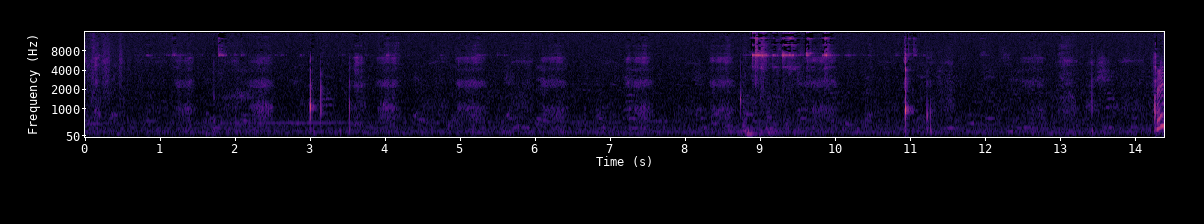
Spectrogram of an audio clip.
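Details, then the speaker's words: Young girl who gets hiccups about twice a day; soft, regular catching sounds repeating through a quiet room, with brief voices in the middle; hiccups. "Poor kid. I think she gets the hiccups like twice a day."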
